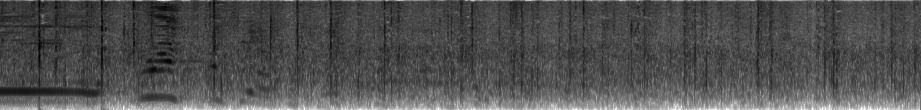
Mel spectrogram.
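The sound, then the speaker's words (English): A church audience claps during a service, a dense, steady wash of hand claps that continues evenly throughout, with voices mixed in and a sustained tone at the very start. “Can you clap again? Or you're too big?”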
